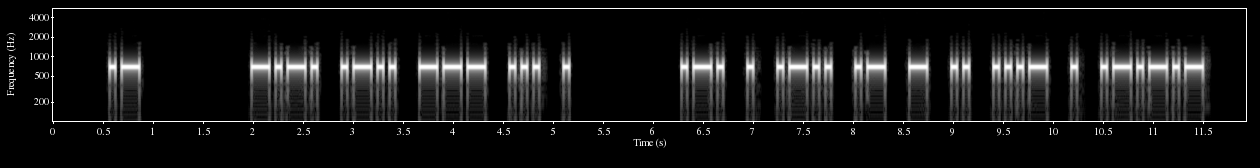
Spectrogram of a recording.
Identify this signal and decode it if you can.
Morse code, heard as a keyed tone, about 20 wpm, 700 Hz. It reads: A CLOSE RELATIVE.
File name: CW / jodorowsky / 82 commandments 20-15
